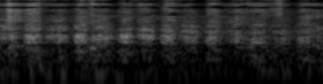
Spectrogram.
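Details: Young male East European Shepherd indoors at a house he is visiting, giving a short burst of quick, rhythmic panting breaths.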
